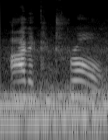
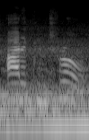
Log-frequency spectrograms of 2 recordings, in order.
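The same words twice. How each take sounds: First: Loud, stressed out of control; emphatic. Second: Out of control dropped low and loud; low emphatic repeat. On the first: Explaining hysteria, stressing out of control, loud and emphatic. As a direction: stress the words hard. Repeated phrase, first take. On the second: Repeating for viewers, out of control low and loud. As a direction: repeat it deep and heavy. Repeated phrase, lower take. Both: Real, not acted.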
